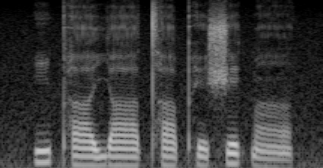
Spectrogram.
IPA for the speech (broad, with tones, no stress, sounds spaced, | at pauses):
i˦ pʰ aː˨ j aː˨ tʰ a˨ pʰ ɪ˨ ʃ e˦ k͡p ã˨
